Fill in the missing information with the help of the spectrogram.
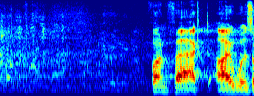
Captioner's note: audience laughs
